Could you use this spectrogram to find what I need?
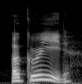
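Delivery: woman corrects Drax sharply; Gamora voice, cutting in. A narrator's reading. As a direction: snap in to clarify.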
